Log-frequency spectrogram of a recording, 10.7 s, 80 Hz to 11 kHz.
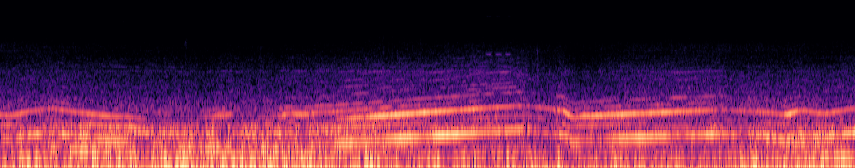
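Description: Subaru BRZ's 2.4-litre flat-four engine heard from inside the cabin at speed on track. The revs fall off the throttle, then climb steadily under full throttle, drop sharply at an upshift about seven seconds in, and then hold fairly steady.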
